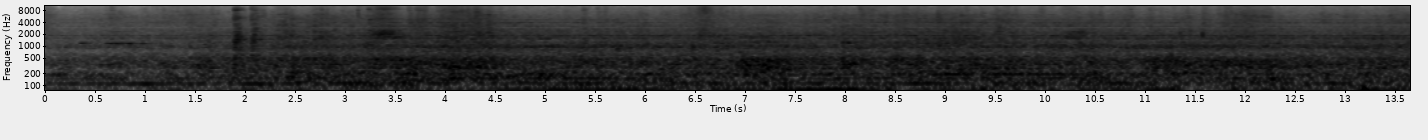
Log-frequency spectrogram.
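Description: Freight train of tank cars rolling slowly past on the rails: a steady rumble of steel wheels on track, with a few faint clicks.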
